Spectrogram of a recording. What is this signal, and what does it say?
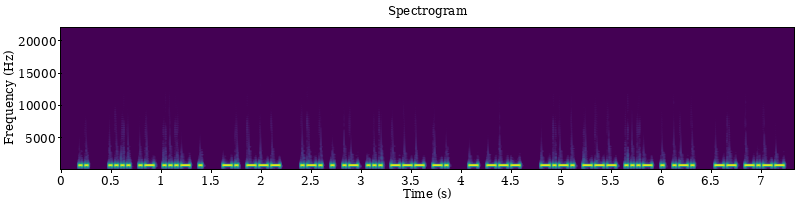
Morse code, heard as a keyed tone, about 40 wpm, 700 Hz. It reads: I HAVE NO REASON TO COVER MY
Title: Sentences from Top 1000 Words - Review Part 1 - 40wpm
